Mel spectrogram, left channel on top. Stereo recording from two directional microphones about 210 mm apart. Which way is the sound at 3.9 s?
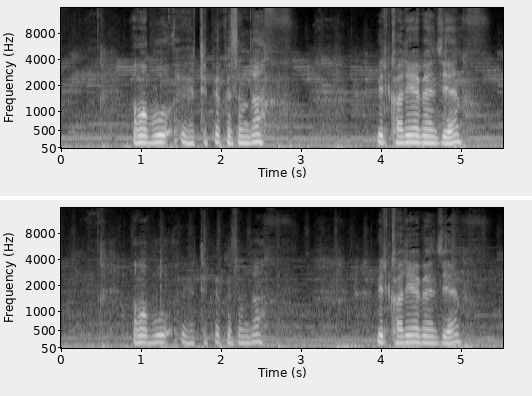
10° left (ahead or behind).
